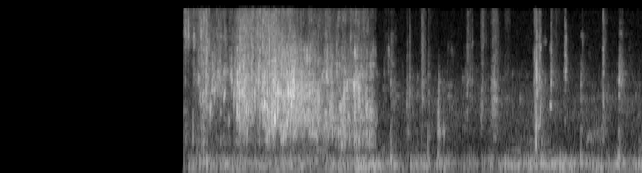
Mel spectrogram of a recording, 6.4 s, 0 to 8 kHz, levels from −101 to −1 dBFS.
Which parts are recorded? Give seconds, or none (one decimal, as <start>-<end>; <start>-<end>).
none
